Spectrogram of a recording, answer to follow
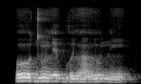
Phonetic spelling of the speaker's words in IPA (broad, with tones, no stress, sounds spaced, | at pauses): oː˦ d ũ˧ l e˧ ɡʷ ɨ˨ l ã˨ l u˧ n ĩ˨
